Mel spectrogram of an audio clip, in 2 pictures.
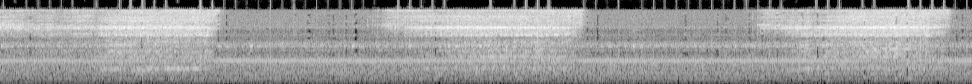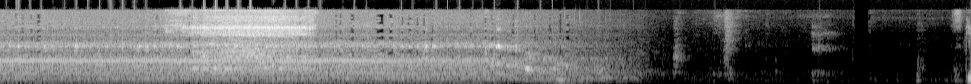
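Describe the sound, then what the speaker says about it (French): A belt sander sharpens a drill bit with four grinding passes, each a loud rasping surge against the motor's steady whine, which then winds down and stops, leaving near silence with a few faint clicks. "quand on va sabler, c'est qu'on va juste baisser la queue de la mèche en tournant une petite affaire pour suivre la courbure"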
